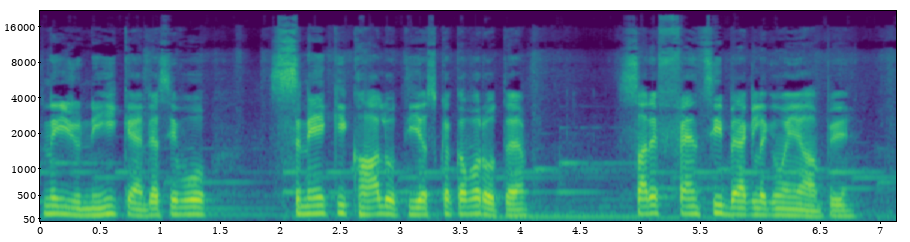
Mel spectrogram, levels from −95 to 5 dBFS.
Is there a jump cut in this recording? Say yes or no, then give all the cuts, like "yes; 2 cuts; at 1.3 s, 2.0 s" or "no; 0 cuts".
no; 0 cuts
